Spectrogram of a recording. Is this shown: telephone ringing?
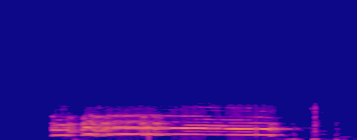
no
